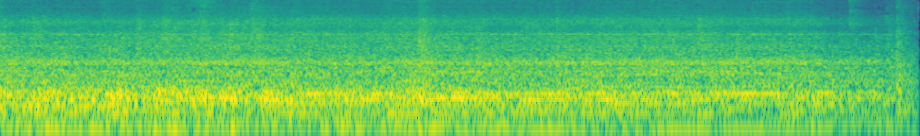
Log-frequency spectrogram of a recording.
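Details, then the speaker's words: Genie screw-drive garage door opener running in direct sun, cables previously off and track widened months earlier: even steady motor hum for the whole travel with only light ticks, no grinding or binding; normal opener run. "Nope, just works like it should. Just like an old mule, just works."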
